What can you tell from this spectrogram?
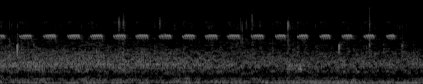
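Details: Courtship song of a cricket in the night, a love-seeking call: bright, evenly spaced high chirps, roughly four per second, with a few faint clicks and ticks in the background.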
